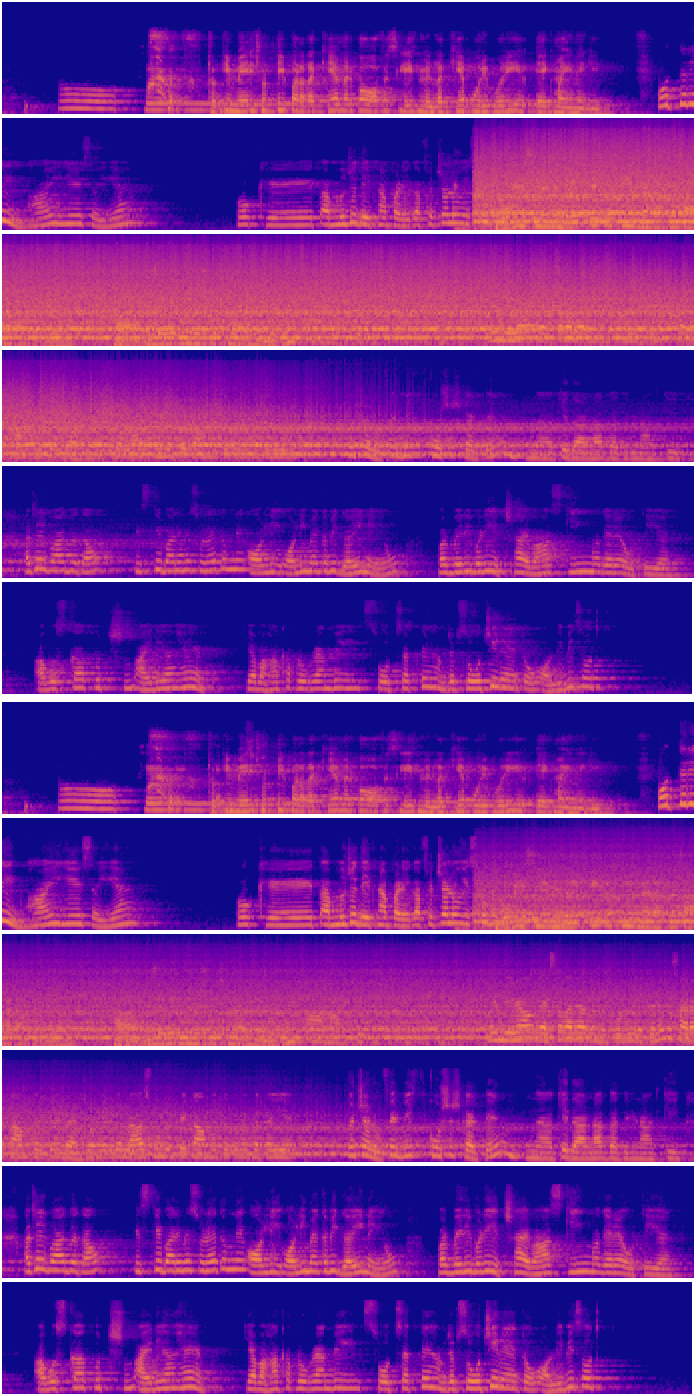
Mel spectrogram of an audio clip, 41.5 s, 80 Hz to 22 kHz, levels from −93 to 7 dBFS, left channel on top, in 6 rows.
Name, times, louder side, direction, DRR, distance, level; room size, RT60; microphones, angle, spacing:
voice 1, 0.6-1.2 1.4-2.3 6.6-8.3 9.3-12.7 15.0-15.6 16.9-18.3 18.7-23.7 24.2-28.7 29.0-31.7 32.0-34.4 34.9-36.6 37.0-40.6, right 3 dB, 60° right, 7 dB, 1.1 m, -33 dB
voice 2, 2.1-6.0 11.9-14.5 14.9-16.8, left 2 dB, 35° left, 9 dB, 1.9 m, -32 dB
sound 1, 11.6-28.5, left 7 dB, 50° left, 0.7 m, -28 dB
23.5 x 13.5 x 9.0 m, 0.90 s
head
